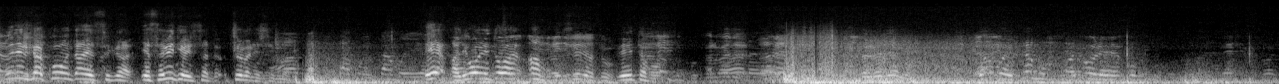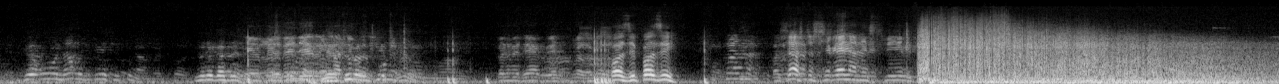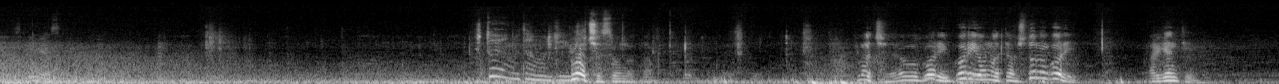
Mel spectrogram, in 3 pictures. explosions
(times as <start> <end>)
2.9 14.2, 22.0 35.4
